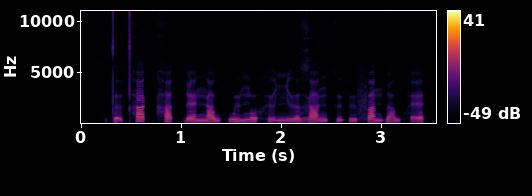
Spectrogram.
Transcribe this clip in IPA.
t̪ ə̰ː˧˨ t̪ʰ a˦˥ k̚ h a˨˩ t̚ ɗ ɛ˧ ŋ a˨˦ w k w ɨ˨˦ ŋ o˨˦ h ɨ̰˧˨ ə̯ ɲ ɨ˨˦ ə̯ ɣ a˨˦ ŋ k ɨ̰˧˨ ʔ ɨ˨˦ f a˧ n ɗ a̤˨˩ w h ɛ̰˧˥

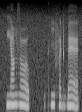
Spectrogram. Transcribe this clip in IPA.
j æ ɳ zˤ o | t̪ʰ i f a ɖ ɡ͡b æ

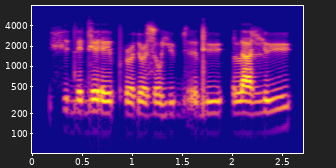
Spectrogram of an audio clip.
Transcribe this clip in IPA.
ç y d̪ e d e ɾ e pʰ ə˞ ɗ ə˞ z o j y b r ə d̪ y | l a ɮ y

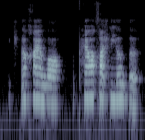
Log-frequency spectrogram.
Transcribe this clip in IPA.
t͡ʃʼ ə̃ χ æ̃ w ɔ | pʰ æ̃ sˤ e ʃ j ə w ʔ ə

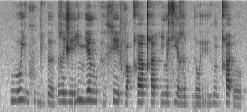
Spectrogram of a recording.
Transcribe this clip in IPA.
w o j o̤ xʷ ə b i̤ ʔ ə | ʁ i ʒ e ɾ i nʲ æ l u h a̤ x e f u qʰ i qʰ i h i l ə sʲ e ʁ i kʷ ə̤ ɾ o rʲ o̤ ŋ ə̤ qʰ e ʔ o

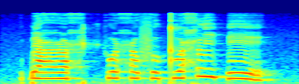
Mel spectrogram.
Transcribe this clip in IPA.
ɓ ɛ ʕ ʊ ħ t͡ʃʼ u ħ ʊ f ɛ tʷ e ħ l i ʔ e

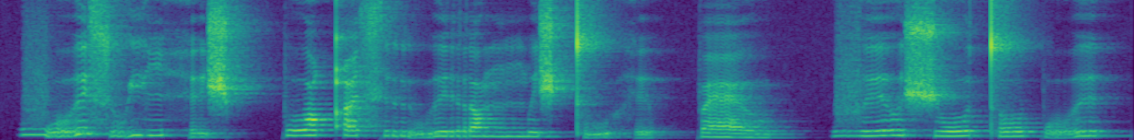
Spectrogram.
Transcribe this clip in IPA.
v o̰ ɪ̯ s ṵ j i h ḛ ʃ pː o qʼ i s r ṵ ɪ̯ r ɒ ŋ ŋ͡m e ʃ tʼ ṵ h ḛ pː æ ʊ̯ | v e ʊ̯ ʃ o tʼ o p o̰ ɪ̯

